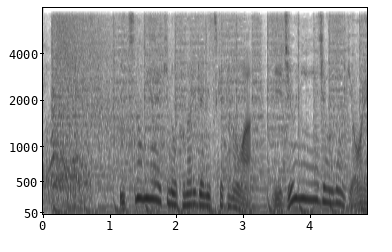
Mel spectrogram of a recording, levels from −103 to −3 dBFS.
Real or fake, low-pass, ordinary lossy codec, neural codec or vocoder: real; 7.2 kHz; none; none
